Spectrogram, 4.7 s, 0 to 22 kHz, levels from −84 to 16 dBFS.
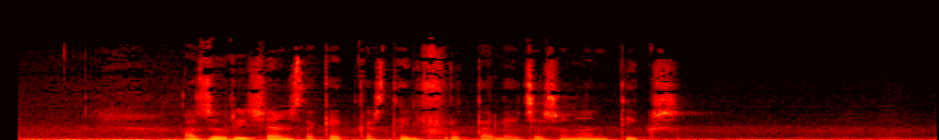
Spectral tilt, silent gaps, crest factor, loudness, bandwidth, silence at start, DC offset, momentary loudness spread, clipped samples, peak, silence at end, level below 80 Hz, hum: -5 dB/octave; none; 18 dB; -31 LUFS; 16 kHz; 0.1 s; under 0.1%; 16 LU; under 0.1%; -14 dBFS; 0 s; -40 dBFS; none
